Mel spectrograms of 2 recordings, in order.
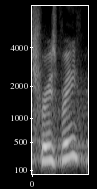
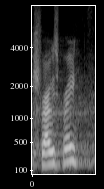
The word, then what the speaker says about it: Shrewsbury: one really knows the I call it Shrewsbury others will call it shury whichever side you pick someone will tell you that you've said it wrong and will correct you to the other way um it's an argument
